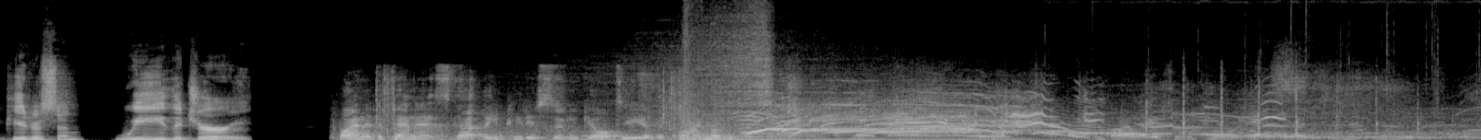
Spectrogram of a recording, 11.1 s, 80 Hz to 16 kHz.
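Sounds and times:
speech: 0.1s - 5.9s, 8.7s - 9.8s
large crowd outside a California courthouse cheering and shouting at a guilty verdict: 5.1s - 11.0s.

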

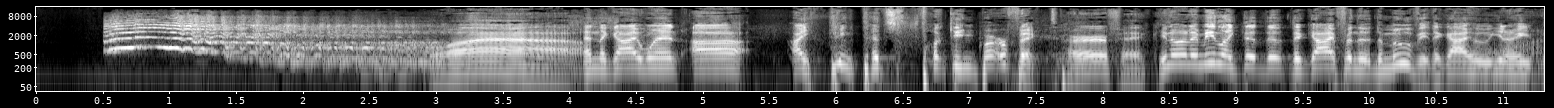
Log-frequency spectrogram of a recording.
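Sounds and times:
horse neighing: 0.5s - 4.1s
speech: 3.0s - 11.3s.

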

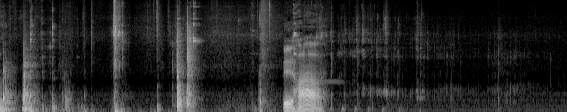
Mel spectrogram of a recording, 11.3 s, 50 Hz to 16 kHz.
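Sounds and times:
speech: 0.0s - 0.7s, 5.7s - 6.6s
glass clinking: 3.6s - 4.1s, 5.8s - 8.6s
beer fizzing: 5.9s - 11.3s.

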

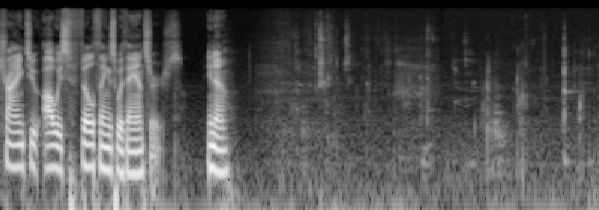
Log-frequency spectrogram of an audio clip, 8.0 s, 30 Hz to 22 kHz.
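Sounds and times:
speech: 0.0s - 3.1s
person sipping and swallowing water: 3.4s - 7.9s
small mouth clicks: 3.9s - 7.9s.

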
